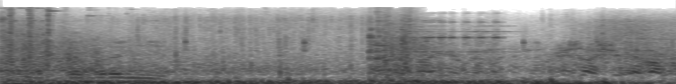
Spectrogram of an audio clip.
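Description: Gunfire in Call of Duty Modern Warfare II DMZ mode: scattered shots and cracks in a dense, loud game soundscape, with players talking over the action.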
